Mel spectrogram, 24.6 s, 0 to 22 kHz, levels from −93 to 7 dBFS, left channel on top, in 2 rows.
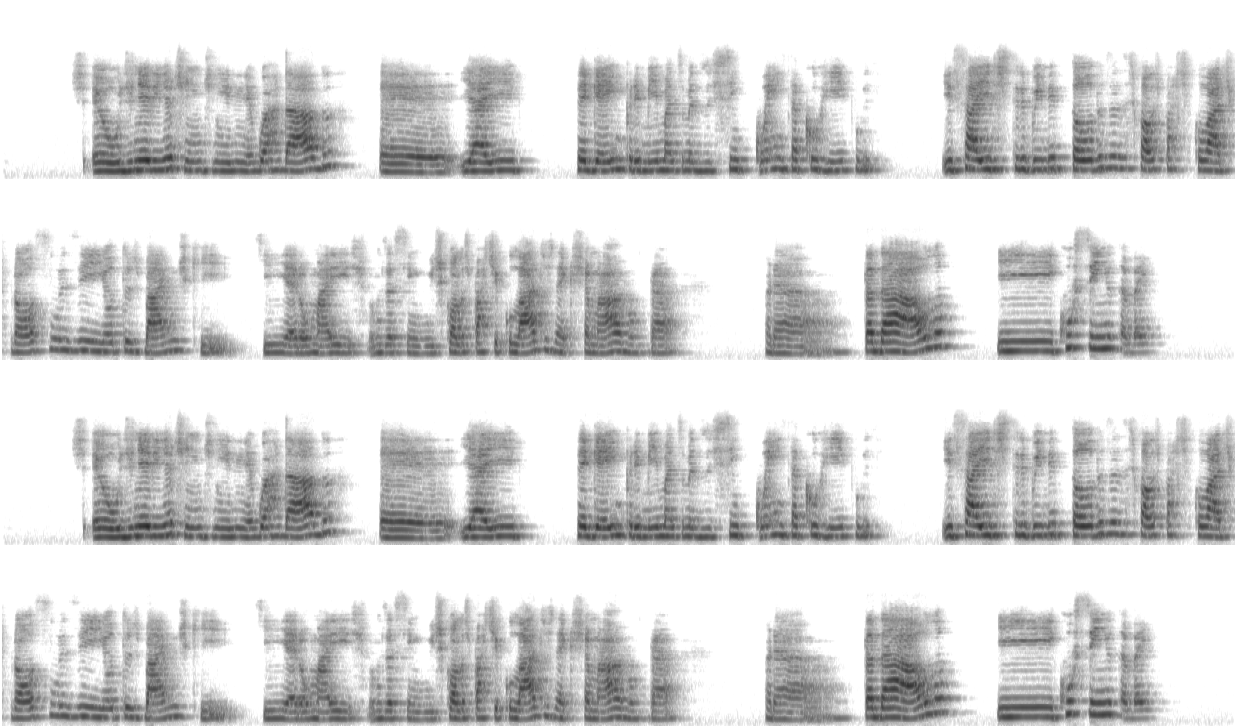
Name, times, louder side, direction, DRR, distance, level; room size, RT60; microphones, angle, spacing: voice 1, 0.7-3.3 3.8-5.2 5.7-8.7 9.4-14.6 14.9-19.1 20.0-21.8 22.3-23.8, right 1 dB, ahead, 0.4 m, -25 dB
5.6 x 2.4 x 3.0 m
head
